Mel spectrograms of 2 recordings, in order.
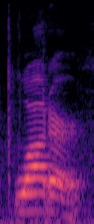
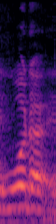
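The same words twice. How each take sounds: First: It is said with an American accent. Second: It is said with an Australian accent. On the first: "instead of water" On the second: "they would say water"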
